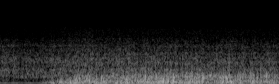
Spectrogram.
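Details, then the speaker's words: Lasko 16" wall fan model 3016 (2006-07) on low speed, after freeing seized bearings: low uneven rumble and buzz as it spins up, housing and grille shaking intensely from an unbalanced flimsy blade set. "I don't know if you can see this but it's definitely vibrating intensely and this way is not even that heavy which is quite insane yep that is not good"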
